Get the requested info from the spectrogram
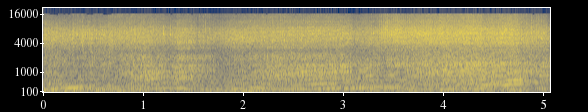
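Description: Several demolition derby cars' engines revving at once, their pitches repeatedly sliding up and down.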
